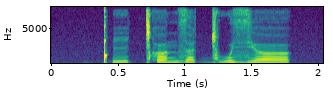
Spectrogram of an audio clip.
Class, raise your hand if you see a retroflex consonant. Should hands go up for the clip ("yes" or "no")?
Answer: no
